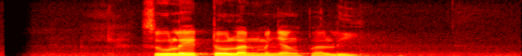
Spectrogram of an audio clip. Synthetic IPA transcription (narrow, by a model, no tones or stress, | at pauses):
sulɪɖ̥o̤lanməɲaŋb̥a̤li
